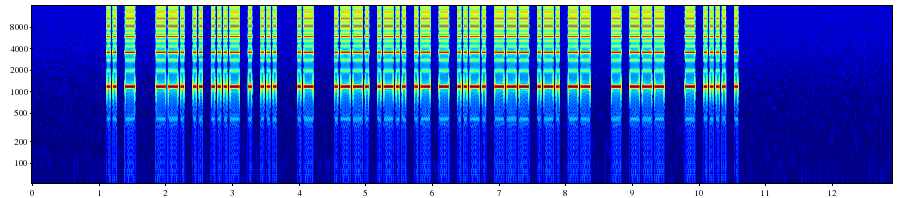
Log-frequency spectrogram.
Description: Morse code, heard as electronic beeps, machine-sent, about 26 wpm, 1180 Hz. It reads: IT GIVES A PLATFORM TO THE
